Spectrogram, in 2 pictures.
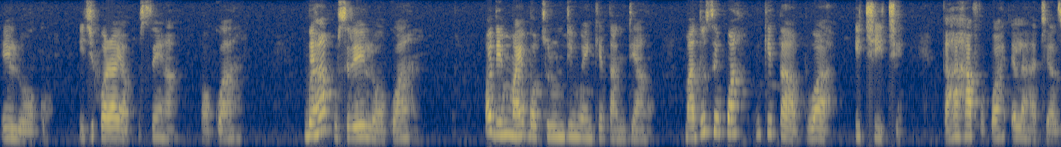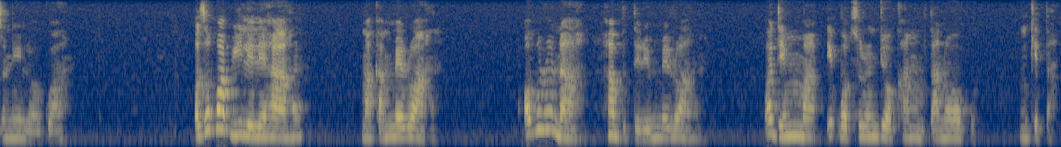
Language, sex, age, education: Igbo, female, 15-29, tertiary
